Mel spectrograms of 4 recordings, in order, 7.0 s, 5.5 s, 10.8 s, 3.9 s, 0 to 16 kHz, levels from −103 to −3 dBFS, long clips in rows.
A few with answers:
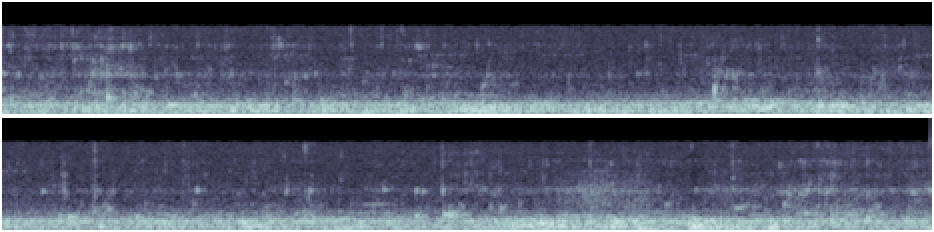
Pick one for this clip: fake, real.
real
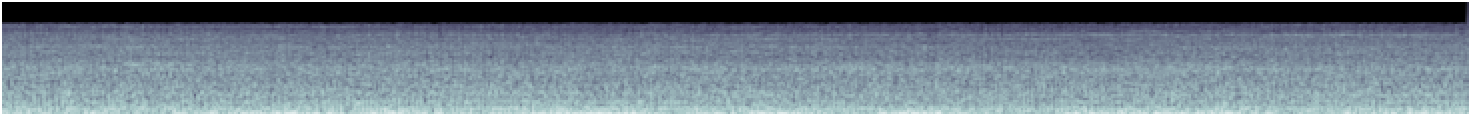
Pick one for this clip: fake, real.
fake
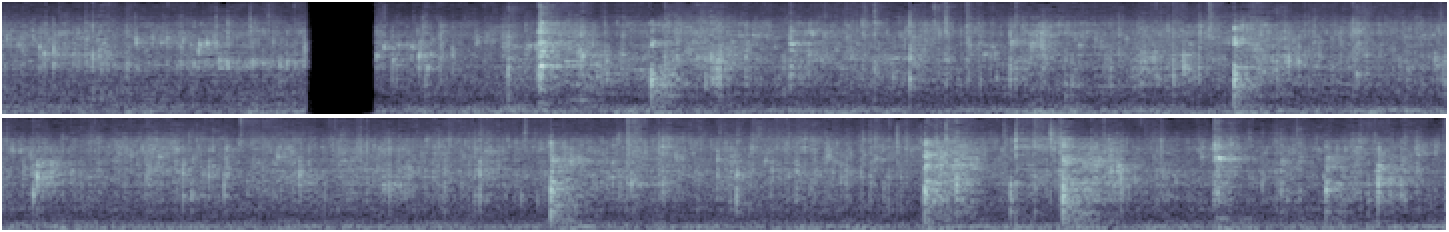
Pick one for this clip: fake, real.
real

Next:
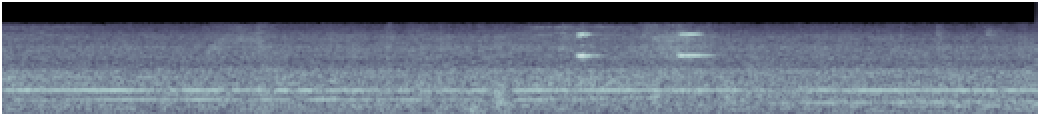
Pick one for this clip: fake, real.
real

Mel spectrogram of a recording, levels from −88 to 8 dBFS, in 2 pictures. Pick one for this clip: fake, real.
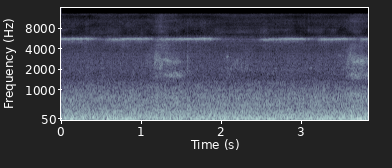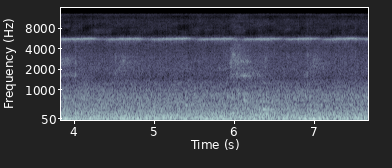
fake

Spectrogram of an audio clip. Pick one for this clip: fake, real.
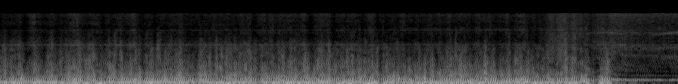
fake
